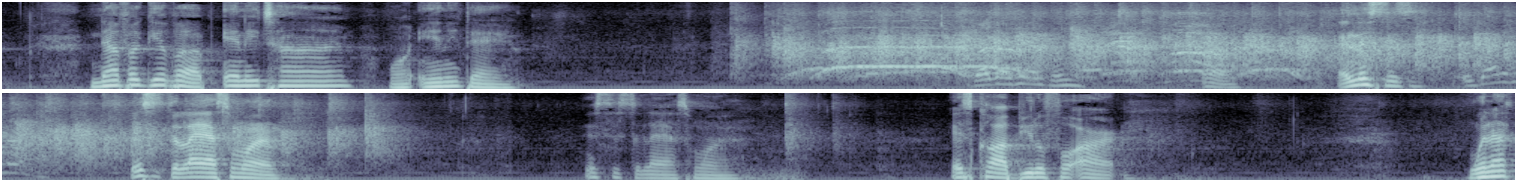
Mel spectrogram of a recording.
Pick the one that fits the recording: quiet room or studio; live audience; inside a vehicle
live audience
